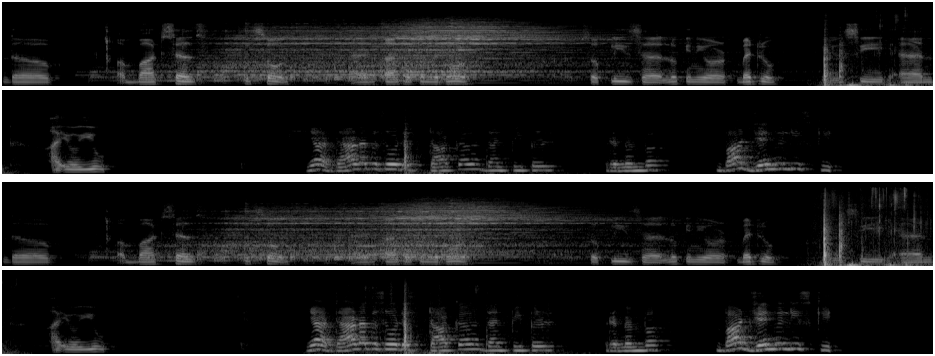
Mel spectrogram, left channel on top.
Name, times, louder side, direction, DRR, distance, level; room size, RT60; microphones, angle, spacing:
voice 1, 0.0-0.5 1.1-2.1 2.4-2.9 3.1-4.7 5.1-5.3 5.8-7.7 8.2-9.5 9.8-10.3, left 3 dB, 30° left, 0.5 m, -41 dB
Crash cymbal, 0.9-6.6, left 2 dB, ahead, 1.0 m, -39 dB
sound 1, 8.0-9.6 12.3-15.3, right 6 dB, 80° right, 0.5 m, -41 dB
voice 2, 12.4-14.8 15.3-16.0 16.5-17.6, right 2 dB, 50° right, 0.7 m, -39 dB
21.5 x 9.8 x 2.5 m
head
